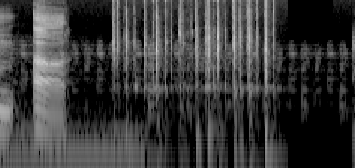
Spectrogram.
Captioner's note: keyboard clacking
